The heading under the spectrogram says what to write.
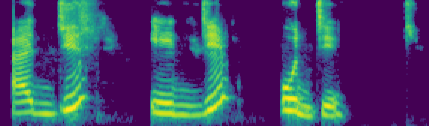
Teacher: जीम हम अदा करते हैं तो जुबान का बीच का हिस्सा तालू से लग जाता है।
